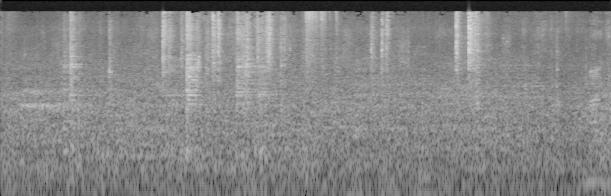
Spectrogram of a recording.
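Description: Crowd hubbub: a steady babble of many voices, with a handful of sharp clinks and clatters scattered through it, the loudest about two seconds in.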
